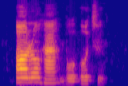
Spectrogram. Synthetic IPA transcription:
ɔ˦ɾʊ˦ɦa˦bʊ˨o˦tʰṵ˨

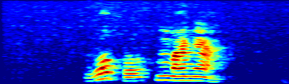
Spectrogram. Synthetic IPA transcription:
wo˦pʊ˨m̩˦ma˦ɲa˦˨ɦʊ˨

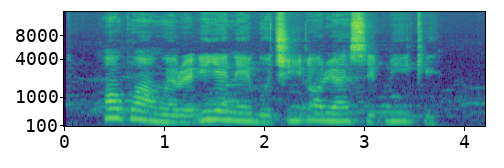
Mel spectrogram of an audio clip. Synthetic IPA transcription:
ɔ˦ɡʷʊ˦a˨ŋʷe˨ɾe˨ʔi˦ɦe˦ne˨ɡ͡bo˨t͡ʃi˦ɔ˦ɾja˦si˨k͡pi˦kʰe˨

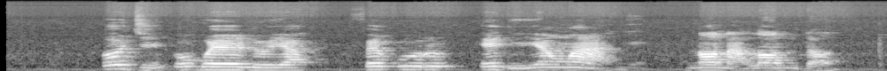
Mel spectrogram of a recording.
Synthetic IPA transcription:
o˦d͡ʒi˨ʊ˦ɡ͡be˦e˦lu˦ja˦ | fe˦kʷu˦ɾu˦e˦di˨je˦ŋʷaː˦˨ɲɪ˨ | nɔ˦na˨lɔ˦n̩˦dɔ˨n̩˨

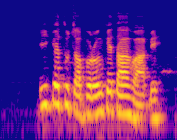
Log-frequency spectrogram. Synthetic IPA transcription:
i˦ke˦tʊ˦t͡ʃa˨pʊ˨ɾʊ˨ŋ̩˦ke˦ta˦a˦ɦʊ˨a˨k͡pɪ˦

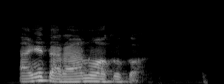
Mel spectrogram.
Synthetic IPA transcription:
a˨ɲɪ˦ta˨ɾa˨a˦nʊ˦ɔ˦kʊ˦kɔ̰˨

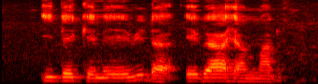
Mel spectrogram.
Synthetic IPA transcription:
i˨de˨ke˨ne˨ɾi˦da˨e˦ɡa˦a˦ɦja˦m̩˦ma˦dʊ˨

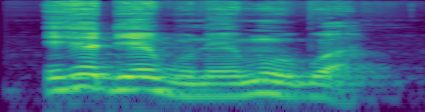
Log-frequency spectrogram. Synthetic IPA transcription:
i˦ɦe˦dɪ˦e˦ɡ͡bʷu˨ne˨mu˦u˨ɡ͡bu˦a̰˨

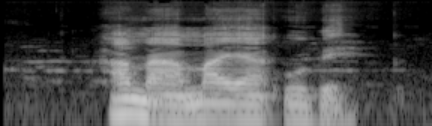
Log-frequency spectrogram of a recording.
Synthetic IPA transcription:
ha˦na˨a˨ma˦ja˦ʔu˦be˦

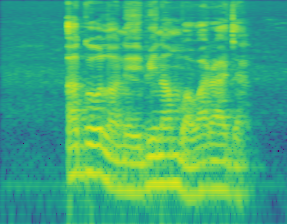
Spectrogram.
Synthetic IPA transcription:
a˦ɡo˦lɔ˨ne˨bi˦na˦ŋ͡m̩˦ɡ͡bɔ˨wa˦ɾa˦d͡ʒa˦

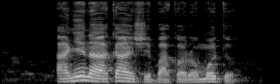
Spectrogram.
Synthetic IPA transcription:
a˨ɲɪ˦na˨a˨ka˦n̩˨ʃɪ˨ba˨kɔ˨ɾɔ˨mo˦to˨

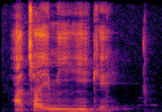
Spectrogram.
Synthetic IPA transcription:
a˨t͡ʃɔ˦ɣɪ˦m̩˦i˦ɦi˦i˦kʰe˦

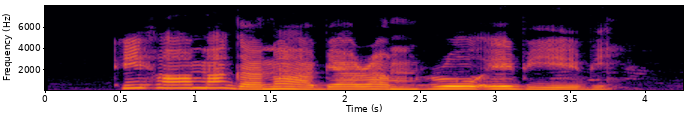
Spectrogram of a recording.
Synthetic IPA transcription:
ɪ˦ɦɔ˦ma˦ɡa˨na˦˨a˨bja˦ɾa˦m̩˦ɾo˦e˦bi˨e˨bi˨

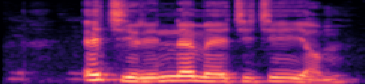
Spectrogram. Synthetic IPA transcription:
e˦t͡ʃi˨ɾi˨n̩˦ne˦me˨e˦t͡ʃi˦t͡ʃi˦jɔ̰˨m̩˦

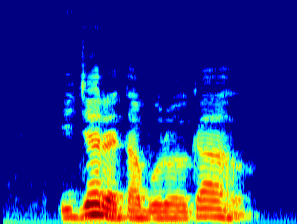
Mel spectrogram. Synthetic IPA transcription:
i˨d͡ʒe˦ɾe˨ta˨ɡ͡bʊ˨ɾo˨ka˦a˦ɦʊ̰˨

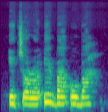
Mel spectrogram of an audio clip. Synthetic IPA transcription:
ɪ˨t͡ʃɔ˨ɾɔ˨ʔɪ˦ba˦ʔʊ˦ba˦

